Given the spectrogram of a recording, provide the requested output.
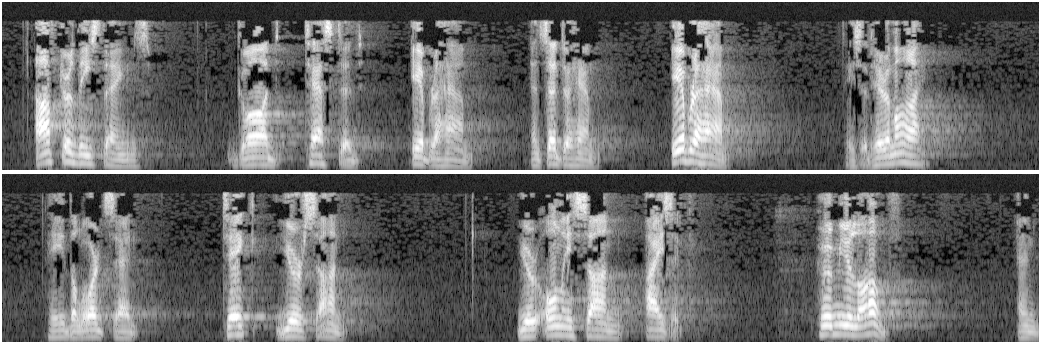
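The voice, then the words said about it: Reads aloud slowly. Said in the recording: “read it slowly”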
